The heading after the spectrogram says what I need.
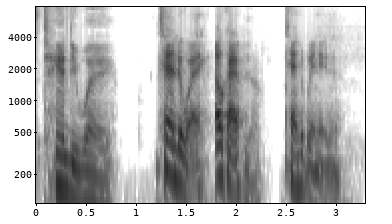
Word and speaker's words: Thandiwe: I think it's Thandiwe.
